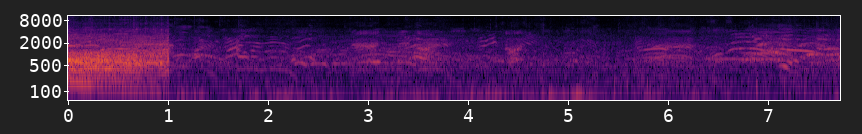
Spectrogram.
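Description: A crowd of spectators murmurs and calls out in the distance.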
